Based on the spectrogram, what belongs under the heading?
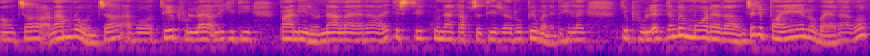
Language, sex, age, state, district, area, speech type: Nepali, female, 45-60, West Bengal, Darjeeling, rural, spontaneous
